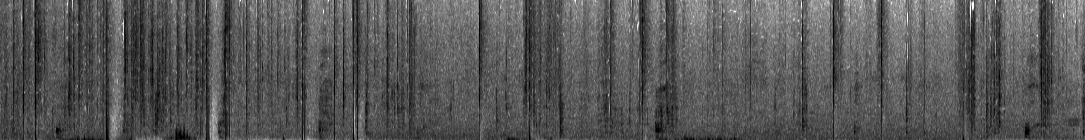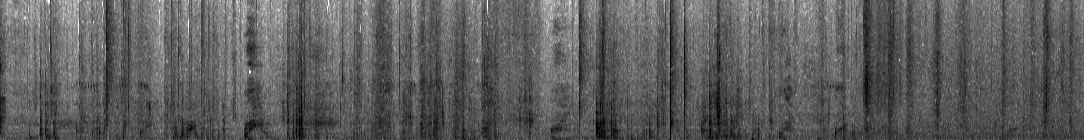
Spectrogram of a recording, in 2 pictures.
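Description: Dry sticks and branches knocking and clattering as they are handled and stacked onto a wood pile over smouldering coals: irregular sharp knocks, sometimes several in quick succession.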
